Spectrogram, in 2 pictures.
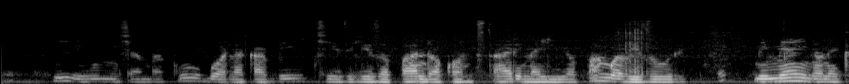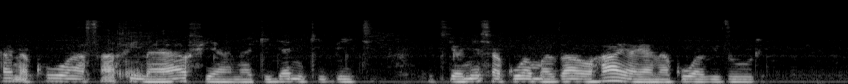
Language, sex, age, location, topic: Swahili, male, 25-35, Nairobi, agriculture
